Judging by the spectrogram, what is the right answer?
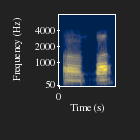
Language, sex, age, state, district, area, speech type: Odia, male, 18-30, Odisha, Ganjam, urban, conversation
